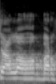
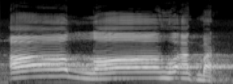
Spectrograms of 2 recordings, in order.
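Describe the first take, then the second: First: The opening vowel is said short. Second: The opening vowel is drawn out long. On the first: It states that God is the greatest. The speaker calls it right. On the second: It asks whether God is the greatest. The speaker calls it wrong.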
